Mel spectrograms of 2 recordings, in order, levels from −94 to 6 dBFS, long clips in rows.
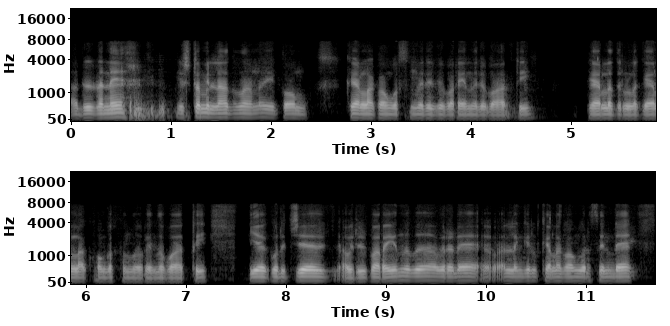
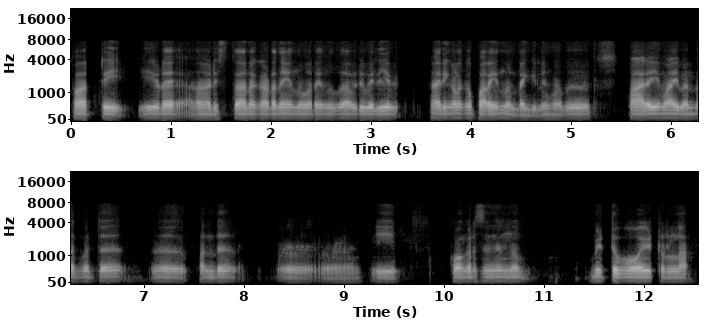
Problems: none marked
